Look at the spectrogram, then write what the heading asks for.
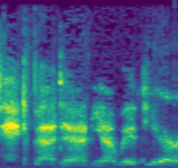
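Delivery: very quiet, hushed whisper. Whispering in character to Jez during the game: whispering in character. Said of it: "I whisper to Jez".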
